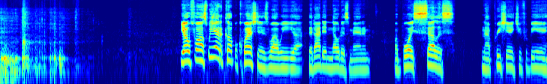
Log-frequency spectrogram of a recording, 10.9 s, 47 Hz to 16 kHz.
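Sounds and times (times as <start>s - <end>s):
lion roaring: 0.0s - 1.6s
speech: 3.6s - 10.9s.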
